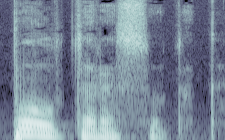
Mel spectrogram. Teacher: использовать в этом случае особую форму числительного полтора, изменяя акцент, ставя ударение на первый слог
